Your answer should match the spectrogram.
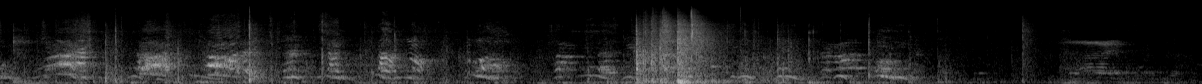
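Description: Men's voices during a staged fistfight, with several thuds and blows. The loudest hit comes about seven seconds in, and the sound fades near the end.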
